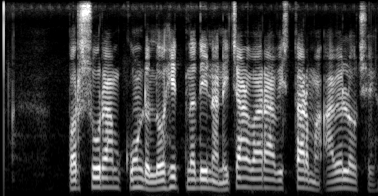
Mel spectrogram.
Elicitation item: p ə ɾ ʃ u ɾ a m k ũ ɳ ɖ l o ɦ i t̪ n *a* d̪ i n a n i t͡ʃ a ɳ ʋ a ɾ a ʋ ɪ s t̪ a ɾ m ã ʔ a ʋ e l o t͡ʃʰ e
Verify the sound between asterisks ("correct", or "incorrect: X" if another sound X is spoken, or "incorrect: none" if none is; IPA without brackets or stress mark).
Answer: incorrect: ə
